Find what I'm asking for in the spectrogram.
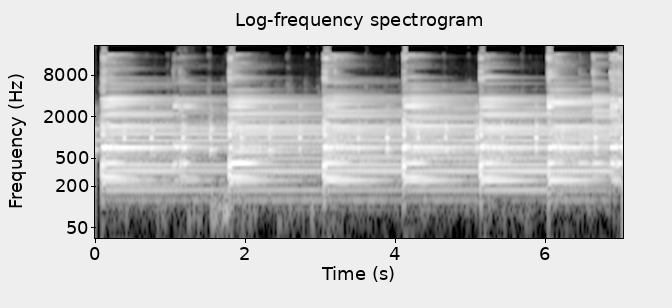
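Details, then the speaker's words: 1900 Jules Rolez gothic bracket clock during repair: hammer strikes the gong off position, about once a second, each blow ringing long with a buzzy, rattling shimmer. The hammer must hit the correct area or there is too much vibration. "Of course, you realize that the hammer has to hit in this area right here. If it gets too close to this, it sounds like crap."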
